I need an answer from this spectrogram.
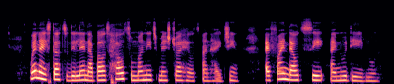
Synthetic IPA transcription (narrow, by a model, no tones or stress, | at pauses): wɛ̃najstatʰːudəlɛ̃nabaʊthaʊtʰumaned͡ʒmɛ̃nstɹaɦɛlθãnɦaɪd͡ʒĩn | ʔaɪfãɪ̃ndaʊtseaɪnodealõn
